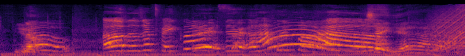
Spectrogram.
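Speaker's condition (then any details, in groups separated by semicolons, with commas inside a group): No condition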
